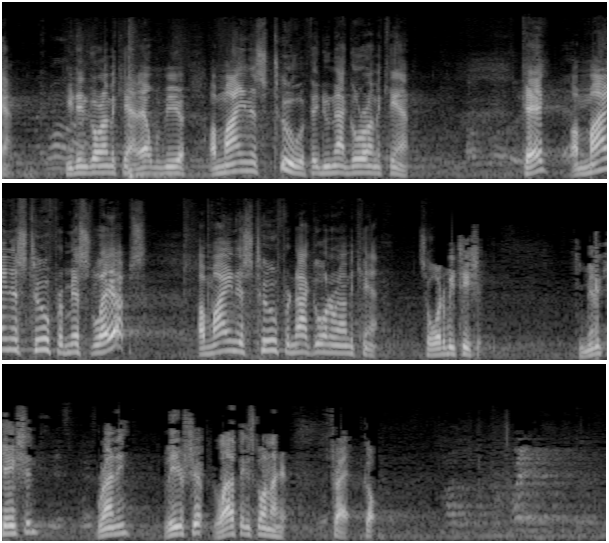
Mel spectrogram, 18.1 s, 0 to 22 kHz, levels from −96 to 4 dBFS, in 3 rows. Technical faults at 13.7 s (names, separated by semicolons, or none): adaptive stream at a lower bitrate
